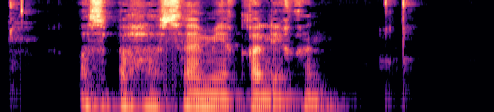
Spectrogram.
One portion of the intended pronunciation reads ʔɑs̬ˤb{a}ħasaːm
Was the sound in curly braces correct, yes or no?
no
